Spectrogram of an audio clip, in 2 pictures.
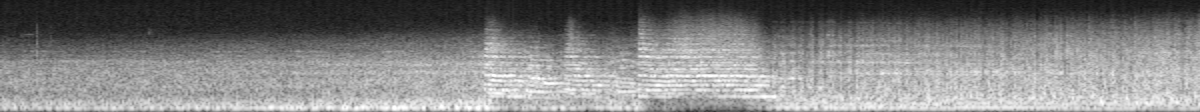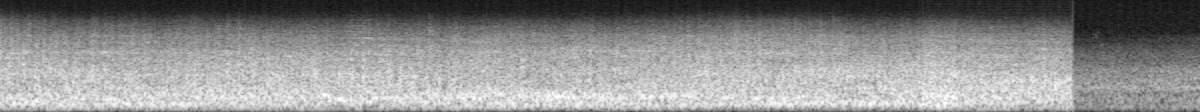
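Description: Freight train passing: the diesel locomotive's engine rumbles louder as it approaches, and about five seconds in its multi-chime horn sounds a few blasts, the last and longest lasting over a second. Then comes the steady rumble and clatter of boxcars rolling by on the rails, which cuts off abruptly near the end.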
